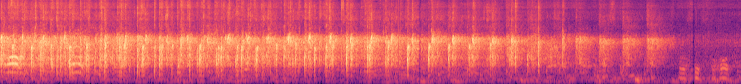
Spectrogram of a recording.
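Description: A crowd claps in steady rhythm in an echoing hall, slowly fading.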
